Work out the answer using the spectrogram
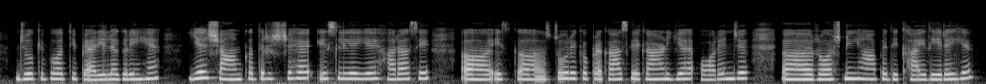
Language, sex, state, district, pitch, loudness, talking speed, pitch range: Hindi, female, Jharkhand, Sahebganj, 250 Hz, -16 LUFS, 200 wpm, 235-265 Hz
